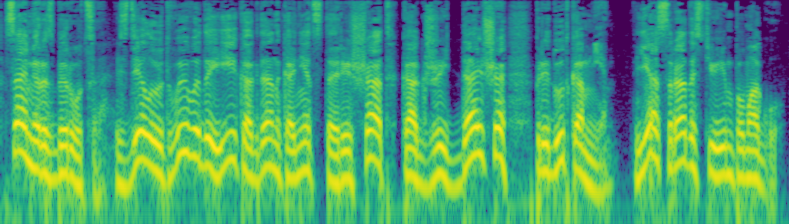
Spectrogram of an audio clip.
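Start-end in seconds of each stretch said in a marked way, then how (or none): none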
